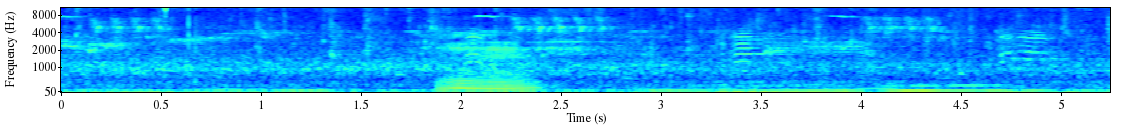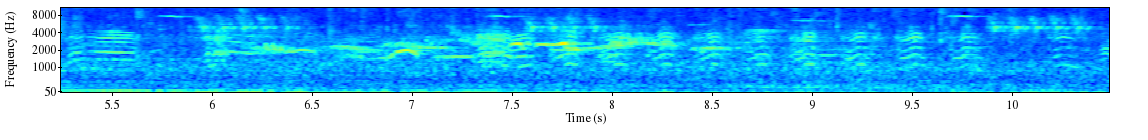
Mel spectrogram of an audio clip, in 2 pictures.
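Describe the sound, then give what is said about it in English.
A seagull lets out a loud, harmonic cry midway through, followed by scattered fainter bird calls over a steady low outdoor rumble, with no one speaking, on a warm, sunny day. “Don't know why that seagull finds it funny.”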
